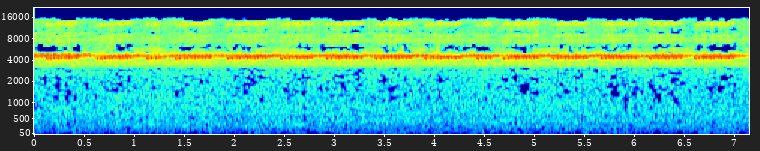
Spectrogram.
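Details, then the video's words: Insect calling in a nature soundscape, giving high, shrill chirps pulsed about twice each second in a regular run, over faint steady hiss. "Sound · Nature Sound of nature sounds scenery L · insect"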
